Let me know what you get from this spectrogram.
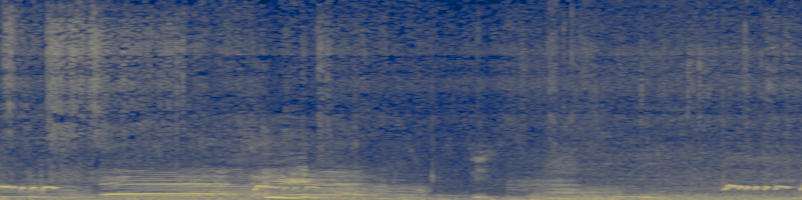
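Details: Daytime countryside herd of tens of thousands of tame cows on the move; a few long, sliding moos blend into a steady rumble of hooves and bodies, with short chirping bursts at the start and end.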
